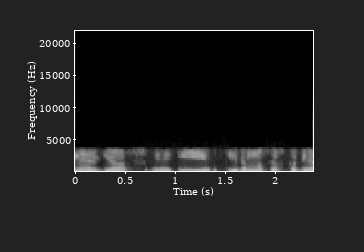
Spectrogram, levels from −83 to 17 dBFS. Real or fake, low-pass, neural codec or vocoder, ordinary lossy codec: real; 7.2 kHz; none; MP3, 32 kbps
